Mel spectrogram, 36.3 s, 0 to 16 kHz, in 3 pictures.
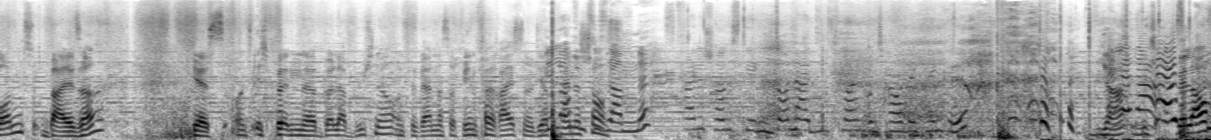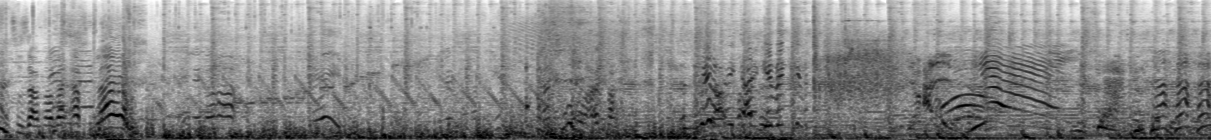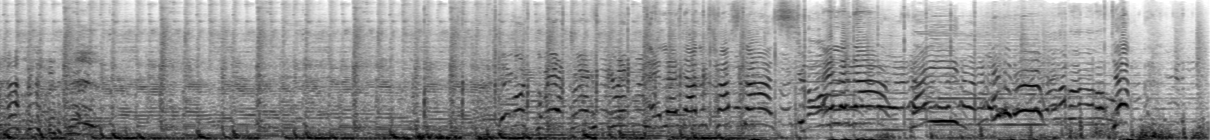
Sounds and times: Music: 0.0s - 36.3s.

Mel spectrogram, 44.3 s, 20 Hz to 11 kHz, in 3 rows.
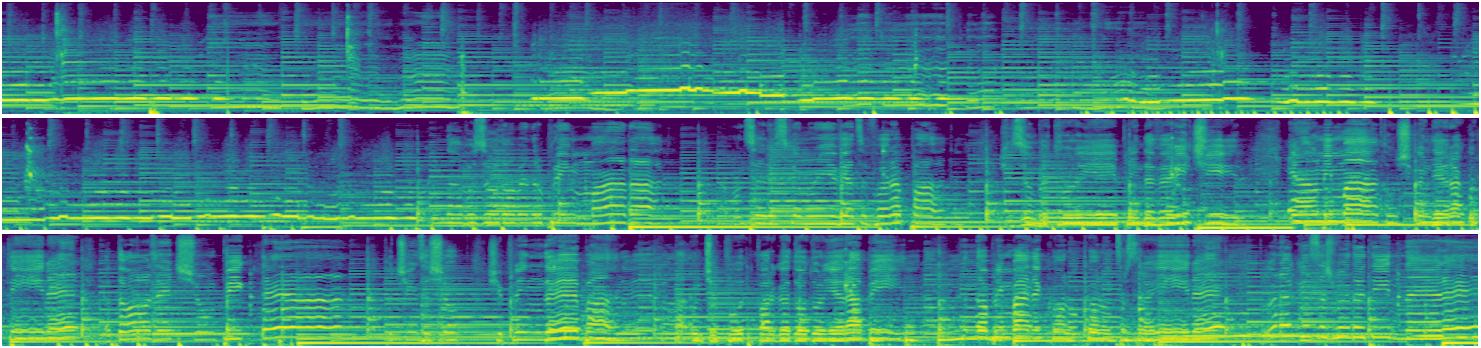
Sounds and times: Music: 0.0s - 44.3s.

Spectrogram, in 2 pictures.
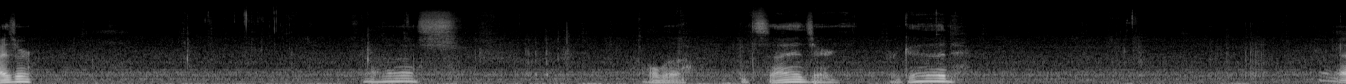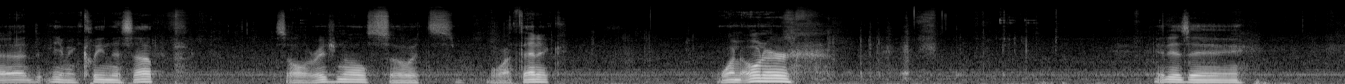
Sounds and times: Speech: 0.0s - 0.4s, 3.6s - 4.6s, 6.4s - 9.7s, 13.2s - 15.1s, 16.2s - 19.2s, 20.6s - 21.5s, 25.0s - 26.1s.

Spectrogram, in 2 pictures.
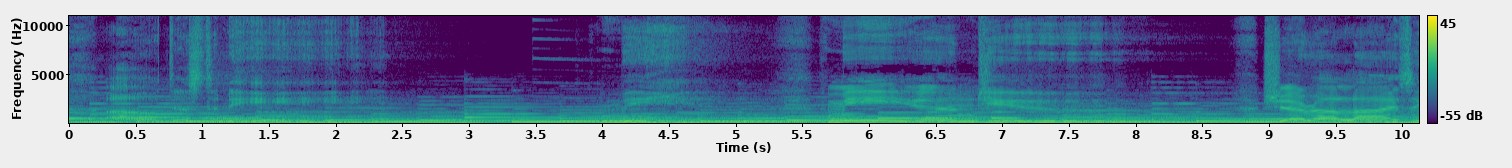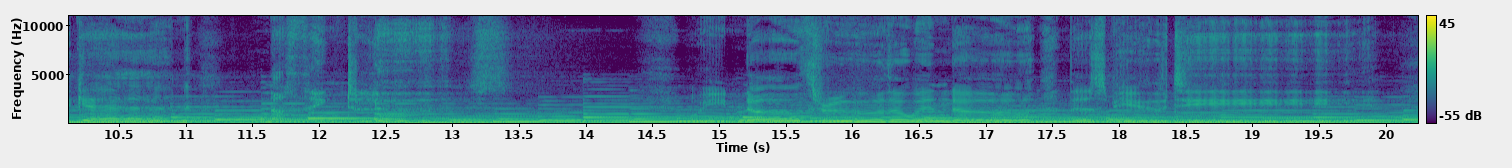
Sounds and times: Music: 0.0s - 20.2s.

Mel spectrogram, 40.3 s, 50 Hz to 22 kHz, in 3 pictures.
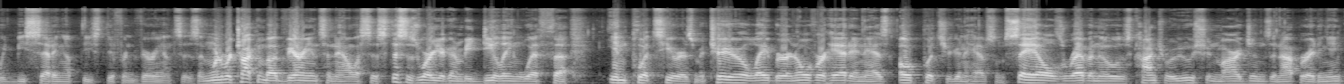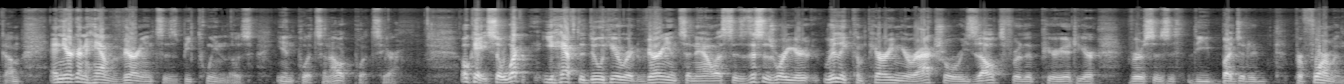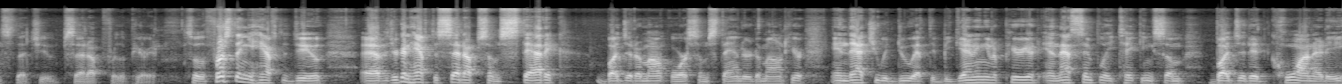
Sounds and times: Speech: 0.0s - 40.3s.

